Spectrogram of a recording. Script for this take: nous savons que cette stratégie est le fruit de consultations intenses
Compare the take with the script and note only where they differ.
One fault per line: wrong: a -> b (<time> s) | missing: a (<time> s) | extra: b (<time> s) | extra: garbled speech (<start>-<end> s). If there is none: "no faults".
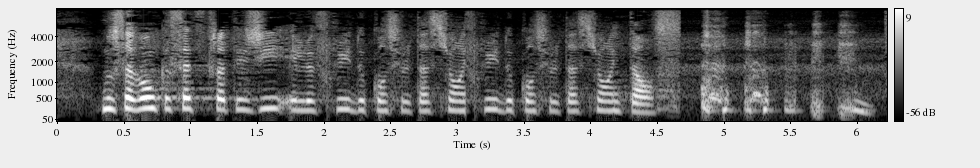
extra: fruit de consultations (3.0 s)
